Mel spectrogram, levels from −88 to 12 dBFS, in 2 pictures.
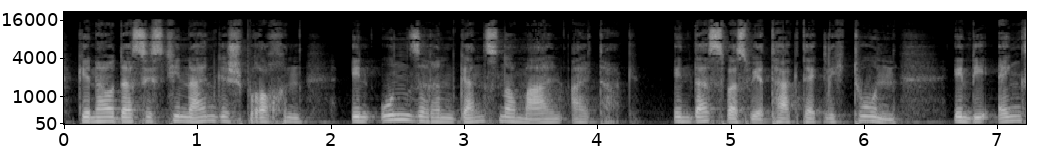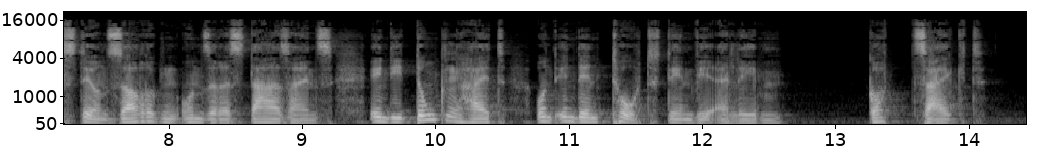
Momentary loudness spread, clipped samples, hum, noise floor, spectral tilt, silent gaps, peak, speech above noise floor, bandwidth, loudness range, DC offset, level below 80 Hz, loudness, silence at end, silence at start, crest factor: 11 LU; under 0.1%; none; -62 dBFS; -4.5 dB/octave; none; 0 dBFS; 42 dB; 16.5 kHz; 3 LU; under 0.1%; -44 dBFS; -20 LUFS; 0.3 s; 0.1 s; 20 dB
